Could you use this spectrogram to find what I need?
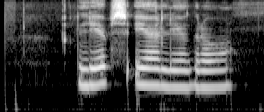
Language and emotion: Russian, sad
